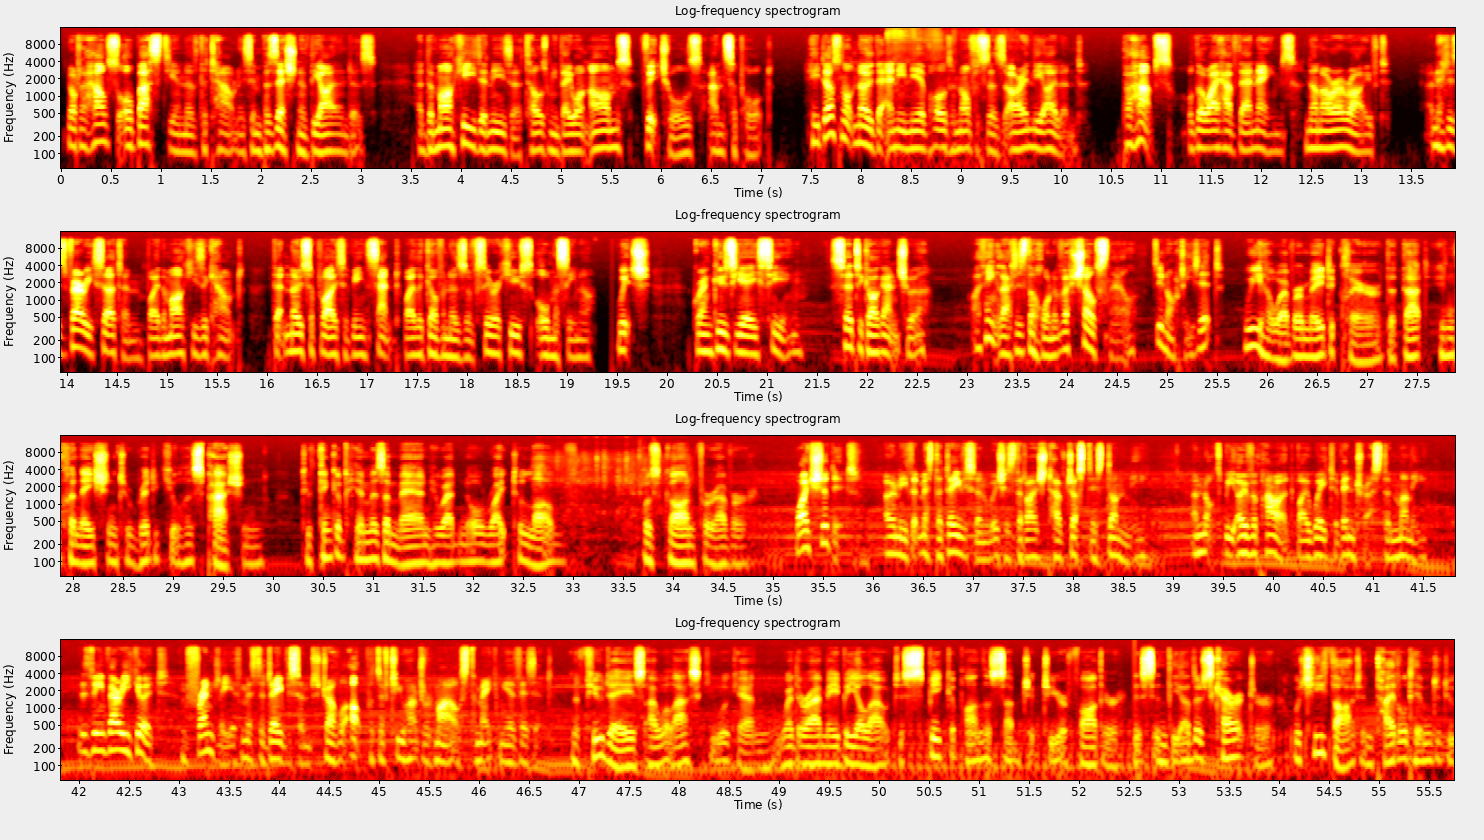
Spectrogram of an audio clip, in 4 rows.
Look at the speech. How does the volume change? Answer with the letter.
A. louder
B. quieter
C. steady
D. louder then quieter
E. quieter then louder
C.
